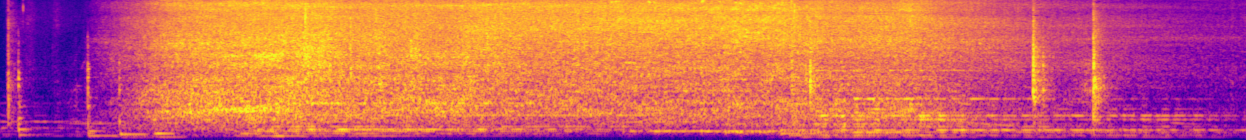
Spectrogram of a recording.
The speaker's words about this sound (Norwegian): støvsuger lokalet en ekstra gang.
